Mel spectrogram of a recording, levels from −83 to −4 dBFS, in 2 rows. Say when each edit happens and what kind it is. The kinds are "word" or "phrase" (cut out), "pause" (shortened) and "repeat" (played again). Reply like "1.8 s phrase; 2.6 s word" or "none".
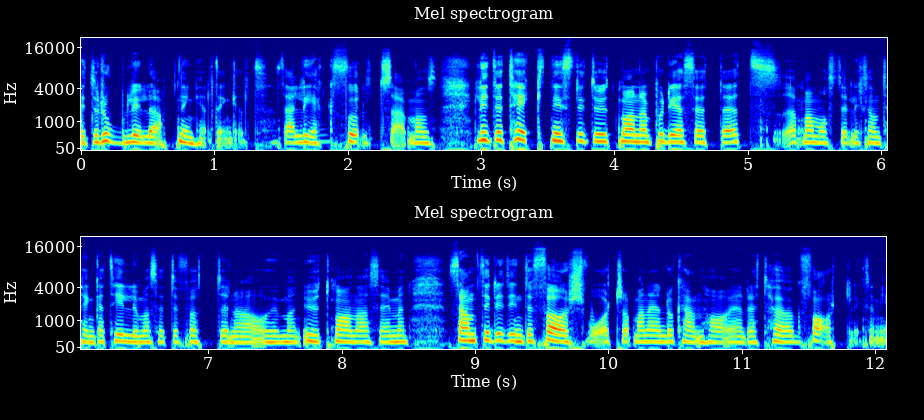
none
